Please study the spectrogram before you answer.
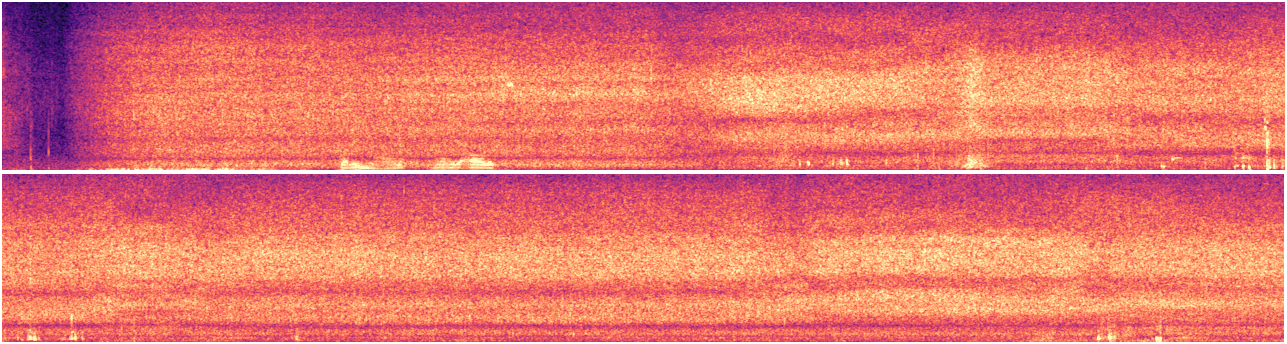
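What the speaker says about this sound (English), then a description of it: "So that was lunch at Hellgill Force waterfall, and what an unexpected gem that was." Hellgill Force waterfall straddling Cumbria and North Yorkshire, a steady roaring hiss of falling water close by, unbroken throughout with a few faint knocks and a brief voice-like sound at the start.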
